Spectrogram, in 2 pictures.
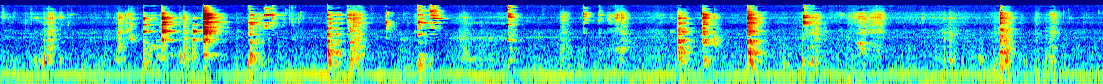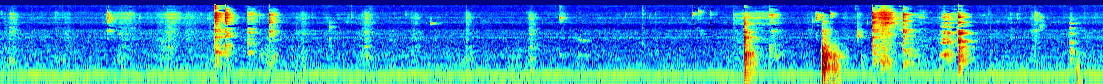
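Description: Spoons and forks clink and scrape against plates.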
